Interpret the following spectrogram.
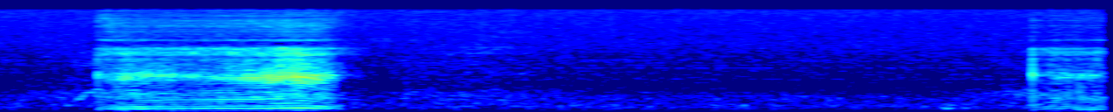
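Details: A brother snoring: one loud, buzzing snore on a breath in, then a long quiet pause, then the start of another snore.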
